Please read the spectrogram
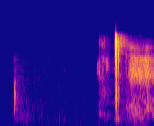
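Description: Near silence, then a single sharp click about one and a half seconds in, followed by a brief faint hiss.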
